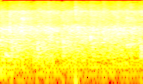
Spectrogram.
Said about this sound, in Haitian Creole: On applaudit mon Dieu, s'il vous plaît.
